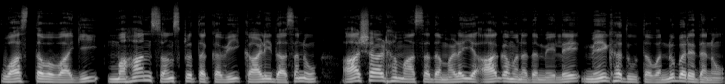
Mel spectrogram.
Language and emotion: Kannada, neutral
